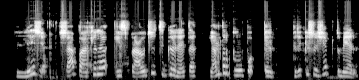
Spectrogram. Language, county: Lithuanian, Kaunas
